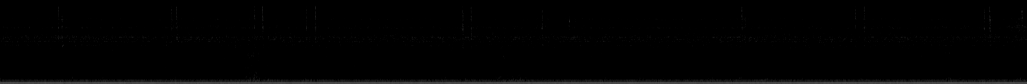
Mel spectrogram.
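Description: Quiet recording with a steady low electrical hum and hiss, and a faint computer mouse click every second or so.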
